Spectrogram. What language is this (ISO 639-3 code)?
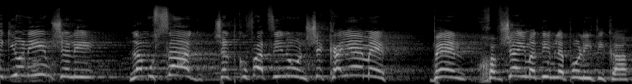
heb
